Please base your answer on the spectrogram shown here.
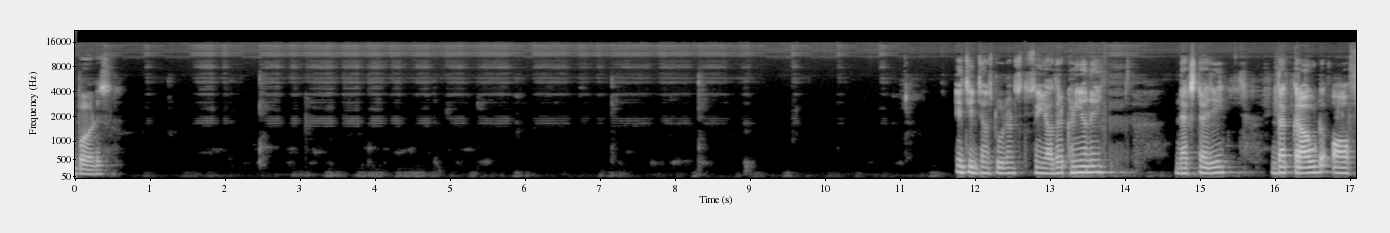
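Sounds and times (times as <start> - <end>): low hum: 0.7 - 16.8.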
